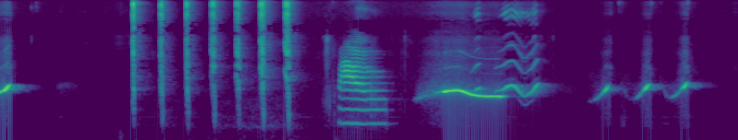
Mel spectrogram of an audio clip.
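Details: Indian ringneck parakeet talking, starting with a series of sharp clicks, then a short nasal harmonic syllable, a long wavering whistled phrase and three quick rising chirps.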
